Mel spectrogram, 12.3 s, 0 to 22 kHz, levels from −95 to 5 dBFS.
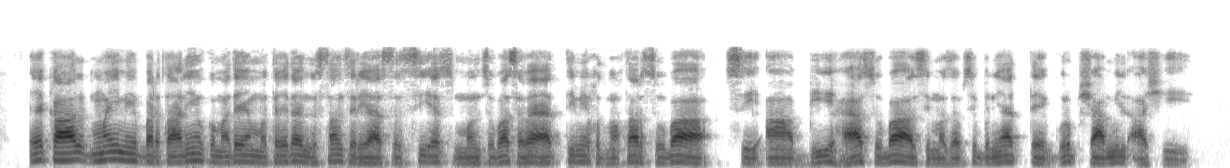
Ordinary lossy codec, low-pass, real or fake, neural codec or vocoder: Opus, 24 kbps; 7.2 kHz; real; none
